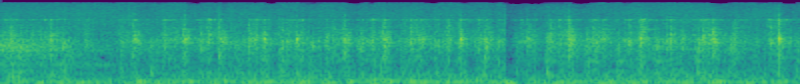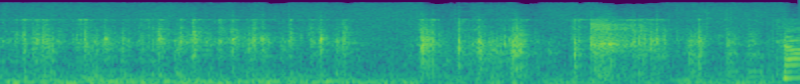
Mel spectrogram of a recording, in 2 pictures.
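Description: Manual typewriter being typed on: a rapid, steady clatter of key strikes, with a few louder strokes near the end.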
